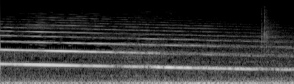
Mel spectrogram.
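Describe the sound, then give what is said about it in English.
A loud, steady siren from an emergency vehicle outside wails continuously, its pitch sliding slightly lower as it passes by, over a low traffic rumble with no voices. “let's wait for that siren.”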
